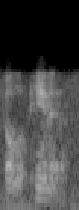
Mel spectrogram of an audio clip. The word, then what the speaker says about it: Filipinas: talking about it's called, you have to say it's Filipinas. That's how you say it.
